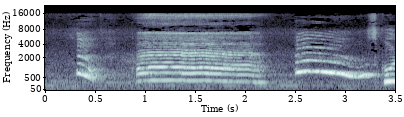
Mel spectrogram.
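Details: A little girl cries in long, wailing voiced bursts with a short breath between them, wanting to go to school immediately; child crying.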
